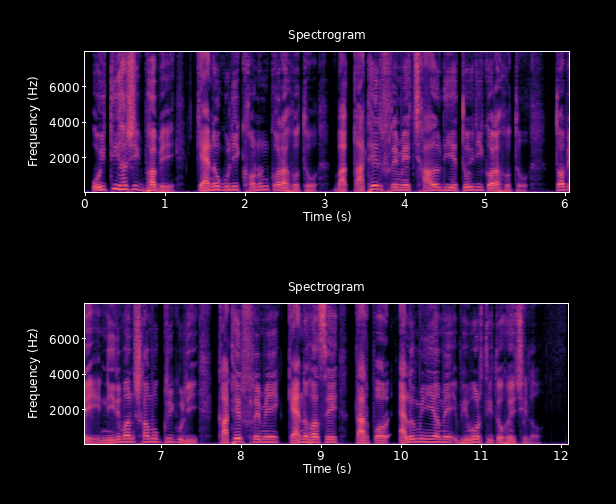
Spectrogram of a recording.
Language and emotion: Bengali, neutral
